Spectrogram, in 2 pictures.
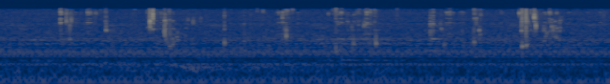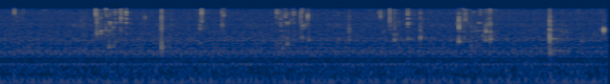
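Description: Metal ladle stirring a thin liquid sauce in a ceramic bowl: irregular light clicks and clinks of the ladle against the bowl with soft liquid sloshing, over a steady low background hum.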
